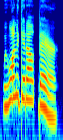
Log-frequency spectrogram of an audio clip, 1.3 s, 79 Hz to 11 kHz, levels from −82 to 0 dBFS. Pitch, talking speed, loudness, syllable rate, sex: 280 Hz, 285 wpm, -16 LUFS, 6.8 syllables/s, female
